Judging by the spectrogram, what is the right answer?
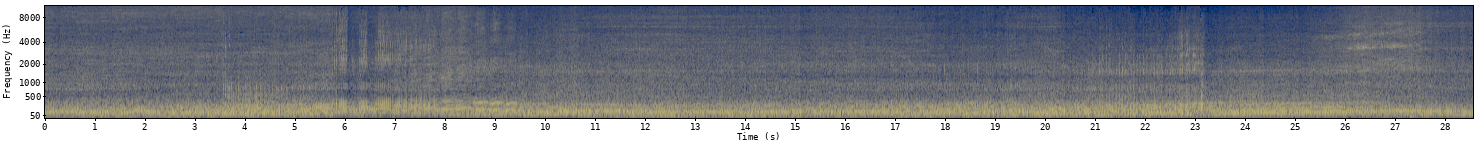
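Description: Many motorcycle engines in a slow group ride. The rider's own engine runs low and steady under the rumble of the bikes around it, and engines rev up with a rising pitch about six seconds in and again about twenty seconds in.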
